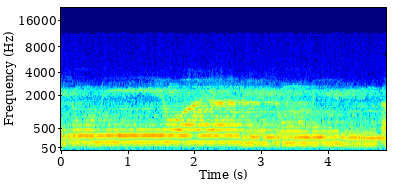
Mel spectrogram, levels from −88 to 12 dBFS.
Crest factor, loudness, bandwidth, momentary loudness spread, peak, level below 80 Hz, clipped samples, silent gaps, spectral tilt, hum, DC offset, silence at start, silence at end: 12 dB; -19 LUFS; 4.7 kHz; 5 LU; -6 dBFS; -52 dBFS; under 0.1%; none; -9.5 dB/octave; none; under 0.1%; 0 s; 0 s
